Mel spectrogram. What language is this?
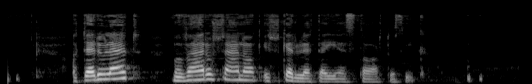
Hungarian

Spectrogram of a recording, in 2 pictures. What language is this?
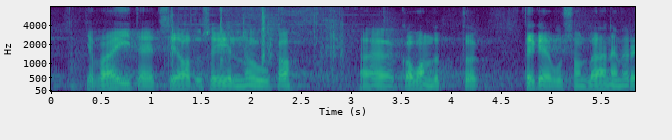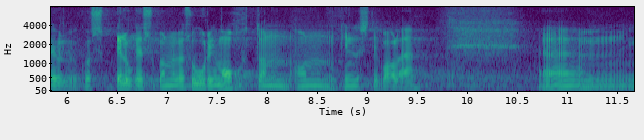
Estonian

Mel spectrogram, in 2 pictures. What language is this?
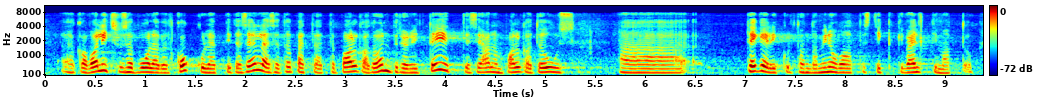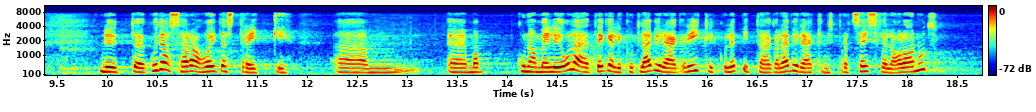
Estonian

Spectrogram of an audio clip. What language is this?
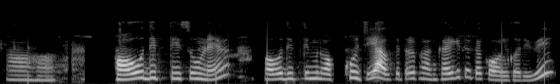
Odia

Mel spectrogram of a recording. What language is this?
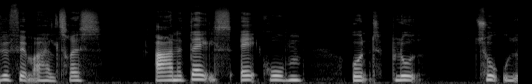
Danish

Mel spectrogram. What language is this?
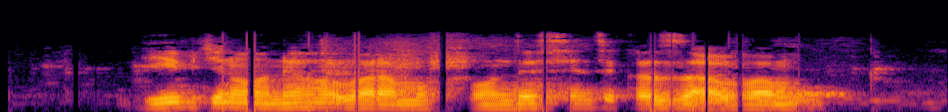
Kinyarwanda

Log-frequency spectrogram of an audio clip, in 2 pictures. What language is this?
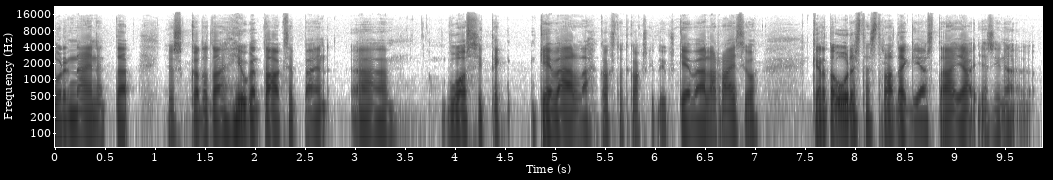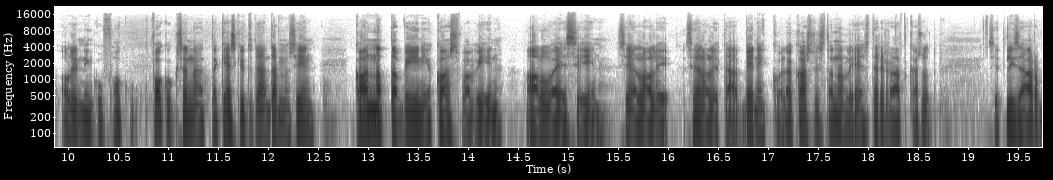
Finnish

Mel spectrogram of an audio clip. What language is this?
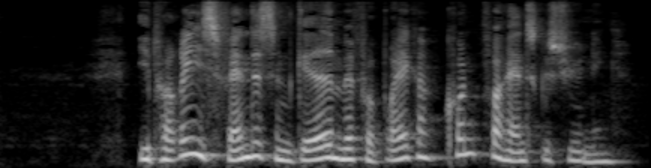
Danish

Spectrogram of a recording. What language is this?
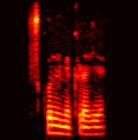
Pashto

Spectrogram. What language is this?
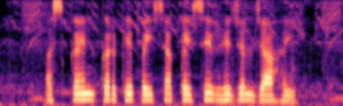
Magahi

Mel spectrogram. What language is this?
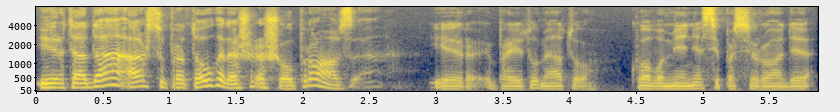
Lithuanian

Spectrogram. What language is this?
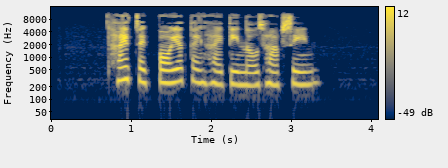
Cantonese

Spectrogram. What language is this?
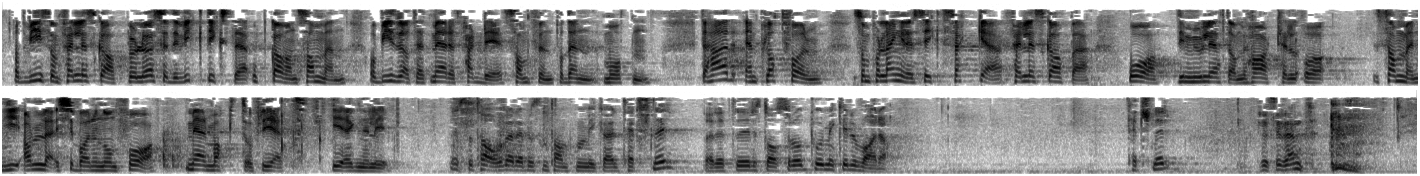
Norwegian Bokmål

